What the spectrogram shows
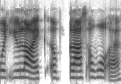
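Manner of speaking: British English accent attempt. Asked how water sounds in British English, the speaker does a British accent. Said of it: "I'm speaking British for you".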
